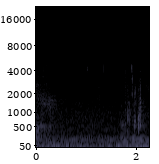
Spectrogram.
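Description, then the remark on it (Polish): A quiet sip from a cup, with soft wet mouth sounds and a brief slurp near the end against a low background hum. “Łyk kałusi.”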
